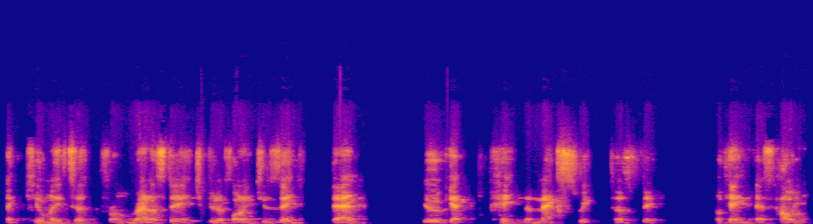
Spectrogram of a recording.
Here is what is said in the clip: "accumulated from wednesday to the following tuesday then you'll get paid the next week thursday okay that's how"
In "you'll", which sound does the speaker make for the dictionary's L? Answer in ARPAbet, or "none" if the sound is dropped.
W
